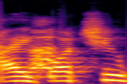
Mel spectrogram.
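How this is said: It is said in an angry, fierce voice. Support that urges a fight. "she's angry and she's like"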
